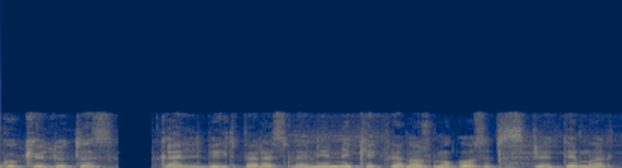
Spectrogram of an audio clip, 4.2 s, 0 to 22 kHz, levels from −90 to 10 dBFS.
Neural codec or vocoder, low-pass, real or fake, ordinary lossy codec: none; 7.2 kHz; real; MP3, 96 kbps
